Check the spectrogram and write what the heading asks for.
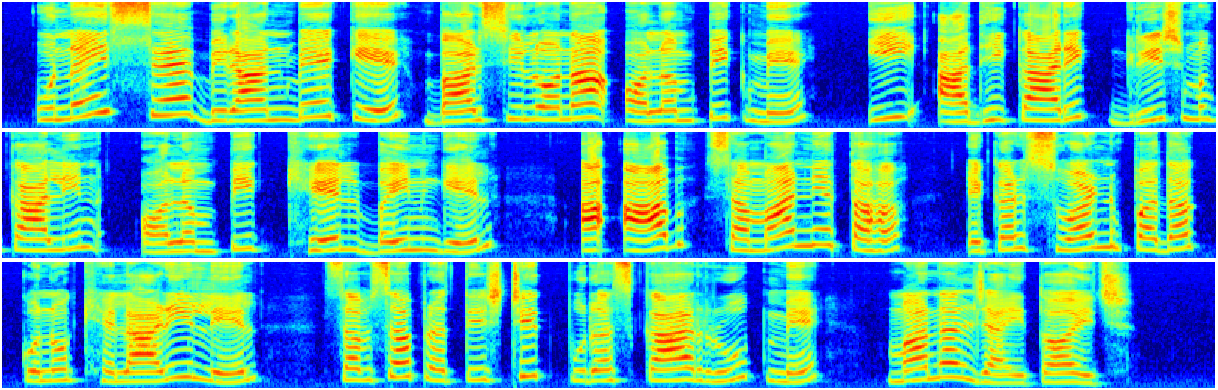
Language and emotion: Maithili, neutral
